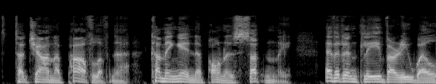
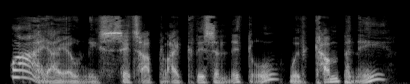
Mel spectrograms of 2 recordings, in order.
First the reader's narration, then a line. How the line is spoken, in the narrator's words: Makar Ivanovitch murmured with a face of entreaty like a child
